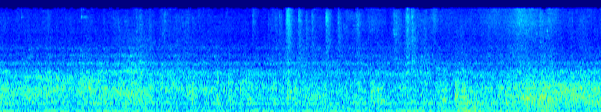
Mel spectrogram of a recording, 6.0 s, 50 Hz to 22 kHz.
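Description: Hankyu 1000 series electric train, driven by permanent-magnet synchronous motors, running between stations, heard from inside a passenger car. A steady low rumble of wheels and running gear carries a faint steady tone that fades out about halfway.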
